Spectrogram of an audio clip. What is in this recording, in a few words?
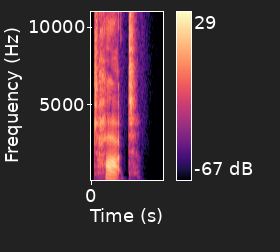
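"taught", US English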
